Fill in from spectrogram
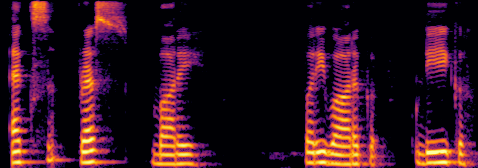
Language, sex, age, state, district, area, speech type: Punjabi, female, 30-45, Punjab, Muktsar, urban, read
